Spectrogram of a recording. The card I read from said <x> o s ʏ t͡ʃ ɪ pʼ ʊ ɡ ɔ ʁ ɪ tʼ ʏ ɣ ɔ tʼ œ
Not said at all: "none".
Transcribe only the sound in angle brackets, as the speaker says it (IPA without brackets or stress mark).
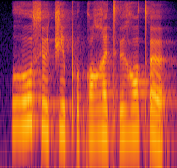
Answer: ɣ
